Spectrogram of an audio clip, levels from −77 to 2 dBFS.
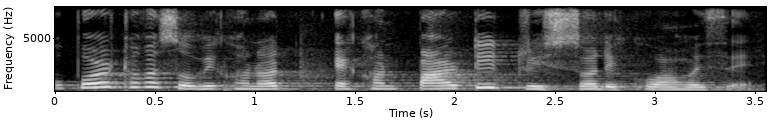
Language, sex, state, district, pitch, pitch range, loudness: Assamese, female, Assam, Kamrup Metropolitan, 255 Hz, 240-300 Hz, -17 LUFS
